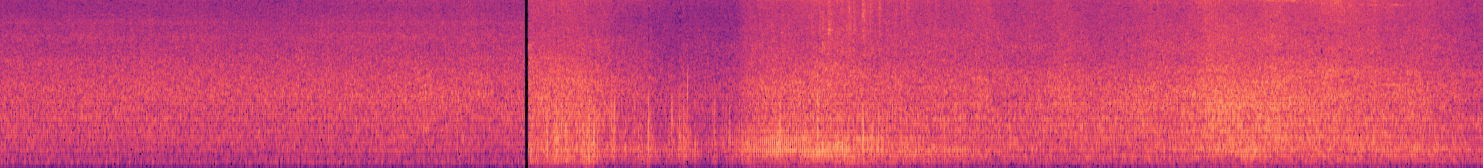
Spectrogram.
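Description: Road traffic noise, a steady rushing haze of motor vehicles. About six and a half seconds in it breaks off abruptly and comes back louder and more uneven, with swells like vehicles passing close.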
